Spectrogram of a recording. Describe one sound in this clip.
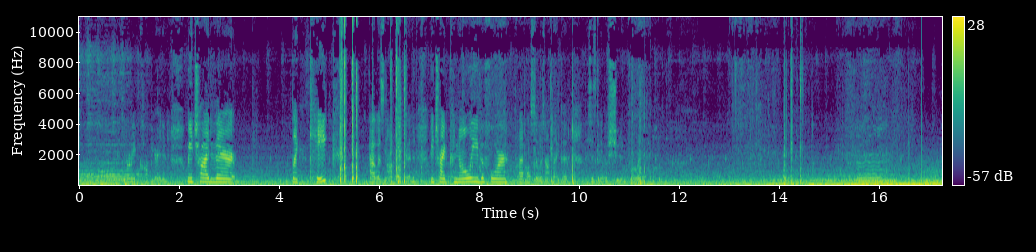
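A young woman talks casually close to a microphone.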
